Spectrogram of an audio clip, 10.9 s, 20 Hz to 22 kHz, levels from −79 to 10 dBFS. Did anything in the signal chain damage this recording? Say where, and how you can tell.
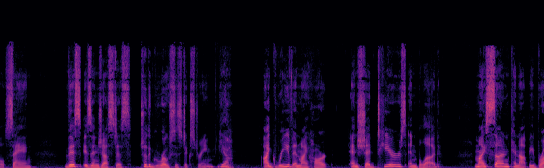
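Yes: a bit error spike at 4.10 s, a single-sample tick at about -29 dBFS, from one flipped bit in memory or a digital link.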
